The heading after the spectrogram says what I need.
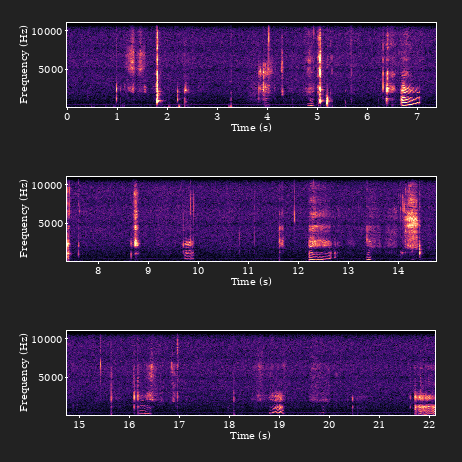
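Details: One-week-old newborn with hiccups: repeated brief, sharp little catches separated by pauses in a quiet room.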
